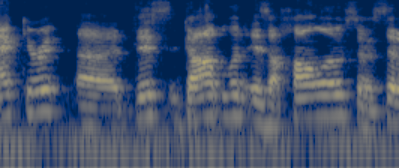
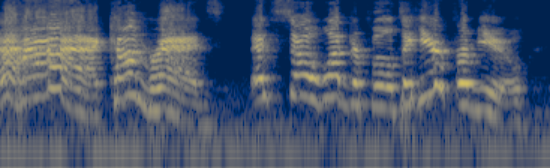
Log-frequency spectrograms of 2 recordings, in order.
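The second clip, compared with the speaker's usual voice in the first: very high, loud, squeaky goblin voice; 10 semitones higher, 9 dB louder than usual. Voicing a goblin greeting visitors behind a door: goblin voice. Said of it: "you hear in Goblin from behind the door".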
